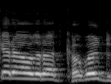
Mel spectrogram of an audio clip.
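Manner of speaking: put-on shrill, very loud, high yell in thick Welsh accent. Doing your impression of a man telling people off, imitating a shout, thick Welsh accent. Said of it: "really thick Welsh accent".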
